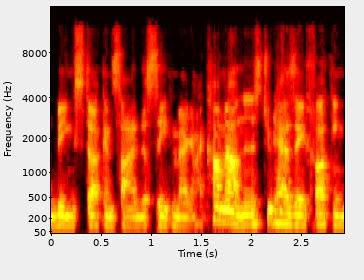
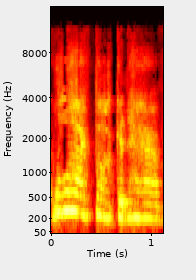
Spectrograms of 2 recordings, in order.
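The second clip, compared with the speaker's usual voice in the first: higher, louder, defiant confession; defiant friend; 7 semitones higher, 5 dB louder than usual. Retold or imitated. Drunk friend admitting it loudly, defiant. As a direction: blurt it out like a drunk challenge.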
